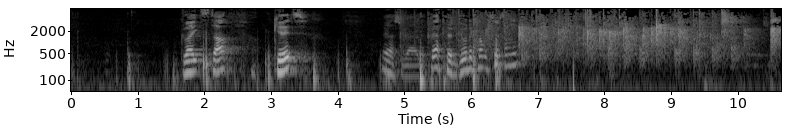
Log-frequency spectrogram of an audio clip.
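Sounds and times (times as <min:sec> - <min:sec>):
speech: 0:01.7 - 0:03.6, 0:04.7 - 0:07.1
audience applause: 0:04.9 - 0:10.6.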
